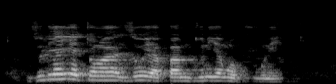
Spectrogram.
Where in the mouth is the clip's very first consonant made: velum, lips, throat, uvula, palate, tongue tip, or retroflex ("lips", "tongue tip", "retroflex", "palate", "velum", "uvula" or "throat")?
tongue tip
